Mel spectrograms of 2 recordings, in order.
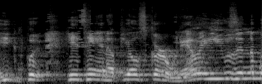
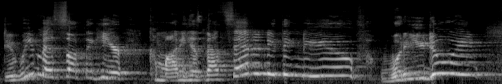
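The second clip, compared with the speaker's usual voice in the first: higher, incredulous put-on voice; a hint of stunned disbelief; mock baffled; 8 semitones higher than usual. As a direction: play the confused friends in the car. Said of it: "everybody in the car's looking at her like".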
